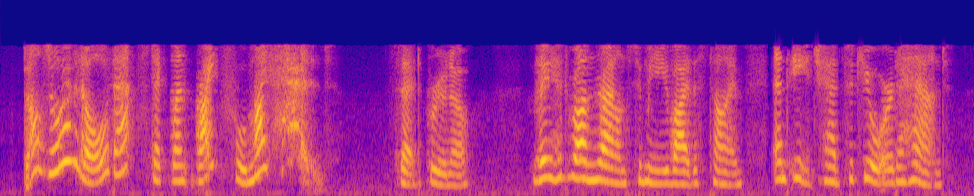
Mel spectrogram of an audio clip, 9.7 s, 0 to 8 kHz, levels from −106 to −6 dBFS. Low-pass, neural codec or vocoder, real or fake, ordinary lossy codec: 7.2 kHz; codec, 16 kHz in and 24 kHz out, 0.6 kbps, FocalCodec, streaming, 4096 codes; fake; AAC, 16 kbps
